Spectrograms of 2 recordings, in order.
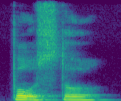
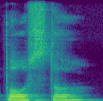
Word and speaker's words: posto: Teoricamente bisognerebbe dire così, cioè posto con la O chiusa. Questa sarebbe la pronuncia ufficiale, quindi porre, posto. Però se vuoi sembrare più figo oppure più figa e parlare come si parla a Milano, puoi dire posto con la O aperta.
